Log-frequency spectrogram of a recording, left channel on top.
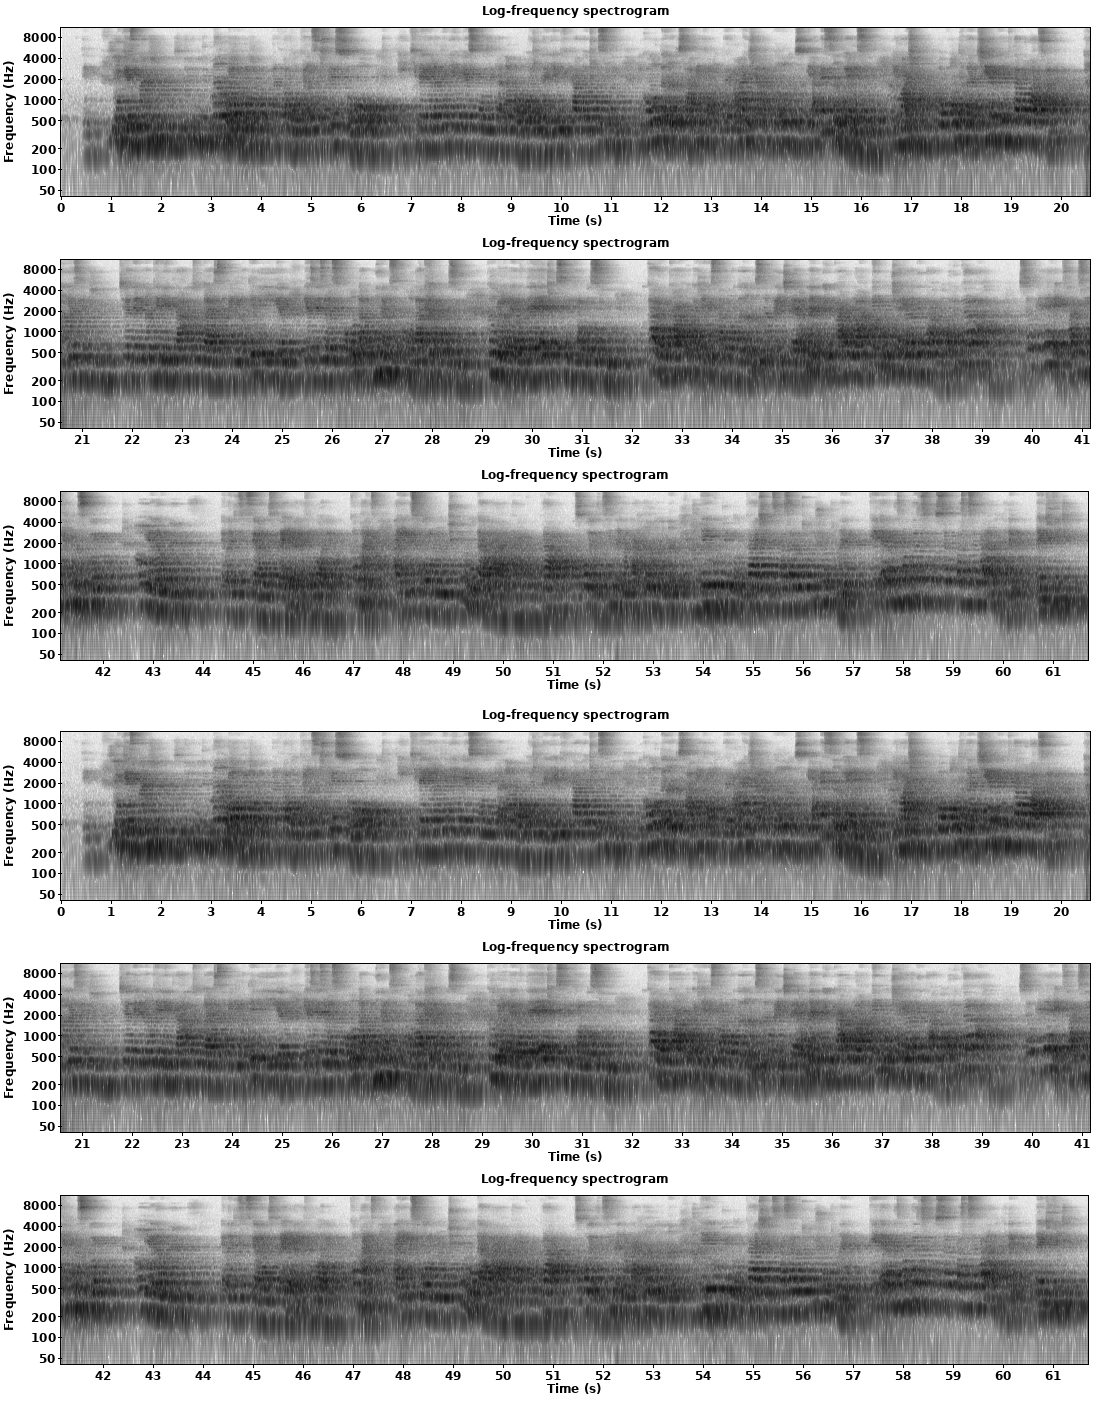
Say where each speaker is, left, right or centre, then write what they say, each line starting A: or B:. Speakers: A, on the right; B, on the right.
A: tem,
B: Gente,
A: porque
B: eu imagino, a pessoa tem que ter muita coragem
A: não, ela
B: de
A: falou,
B: viajar.
A: ela falou que ela se estressou, que, que daí ela queria ver as coisas entrar na loja, daí ele ficava, tipo assim, incomodando, sabe? Falando para ela, ai, já, vamos, não sei o quê, apressando ela, assim.
B: Aham.
A: Eu acho que por conta da tia dele que estava lá, sabe? E,
B: Ah,
A: e às
B: entendi.
A: vezes a tia dele não queria entrar nos lugares também que ela queria, e às vezes ela se incomodava, menina, ela se incomodava, <laughs> ela falou assim, Câmara, ela ela até, tipo assim, falou assim. Cara, o carro, a gen- eles estavam andando assim na frente dela, né? E o carro lá bem longe, aí ela gritava: Olha o carro, não sei o quê, sabe assim, <laughs> umas coisas.
B: Oh,
A: E ela,
B: meu Deus.
A: ela disse, assim- ela disse para ele: Ela falou, olha, nunca mais. Aí eles foram, tipo, num lugar lá para comprar umas coisas assim, né? Macarrão, nananã.
B: Aham.
A: E aí quando chegou no caixa, eles passaram tudo junto, né? Porque era a mesma coisa se fosse se- passar separado, entendeu? Daí
B: Sim,
A: dividiu.
B: sim.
